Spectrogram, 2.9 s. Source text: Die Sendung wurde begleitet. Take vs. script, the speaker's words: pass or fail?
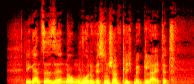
fail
